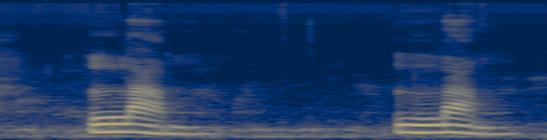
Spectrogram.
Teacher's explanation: Tepi sisi sisi lidah yang di ujung yang arah punggung yang di arah punggung. Sisi lidah arah punggung menyentuh langit-langit atas dekat gusi. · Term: huruf lam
